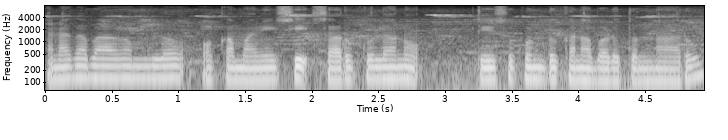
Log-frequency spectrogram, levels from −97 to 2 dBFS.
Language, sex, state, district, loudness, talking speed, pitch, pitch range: Telugu, male, Telangana, Hyderabad, -16 LUFS, 85 wpm, 115 Hz, 110-125 Hz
